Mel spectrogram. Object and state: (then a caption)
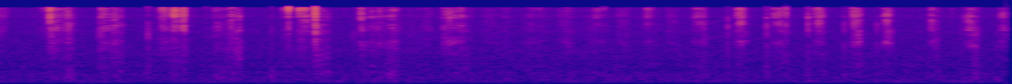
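Bar of soap scratched and tapped with nails. Long acrylic nails quickly scratch and tap the top surface of a round, solid bar of soap held in one hand. A rapid run of about nineteen short, dry taps and bright, high scratches sits over a soft, steady rasp, with each sound stopping almost at once.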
